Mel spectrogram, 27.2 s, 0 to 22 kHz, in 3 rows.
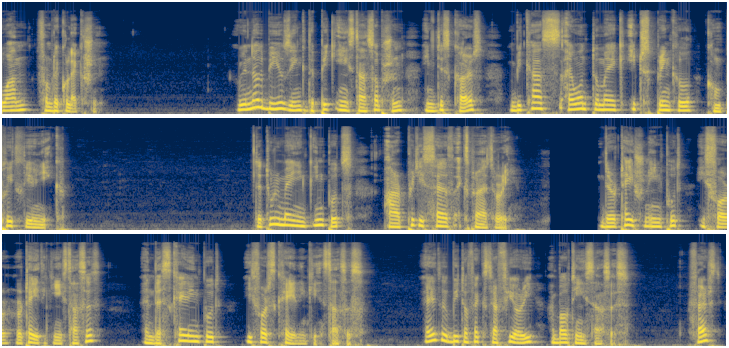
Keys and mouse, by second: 0.5-1.2 drag, 2.2 click, 4.0-5.2 middle drag, 5.4 click, 6.3 click, 10.9 click, 16.7-18.0 drag, 18.5 click, 20.0-23.7 drag, 25.6 middle click.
